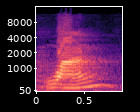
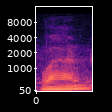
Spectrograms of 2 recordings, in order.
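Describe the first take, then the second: First: It is said higher, resonating in the cheeks. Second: It is said lower, without cheek resonance.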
